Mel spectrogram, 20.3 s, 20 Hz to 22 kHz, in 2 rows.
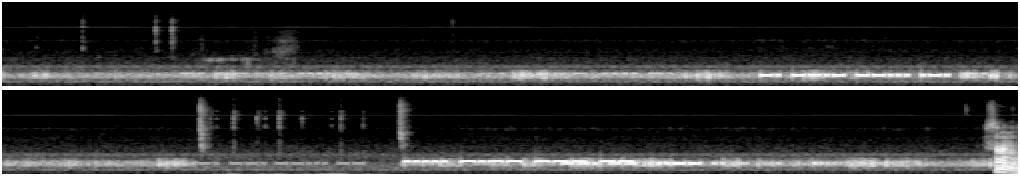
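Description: Morse code CW on the 40 meter amateur band, received on an Elecraft K4 while chasing a Galapagos station: steady sidetone beeps keying in dot-dash rhythm over a hiss of band noise, with a few tuning clicks and a brief burst of louder signal.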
